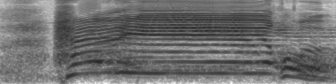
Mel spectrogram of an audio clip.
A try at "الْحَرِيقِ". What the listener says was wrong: آخر میں قلقلہ بھی کرنا ہے, قاف کو واضح بھی کرنا ہے.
